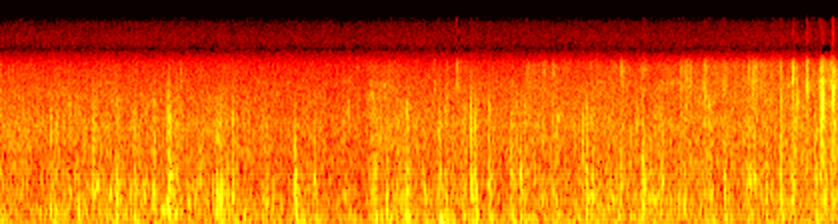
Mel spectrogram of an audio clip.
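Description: Hoofbeats of a single horse walking on a rocky dirt trail: irregular clopping over a steady hiss.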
